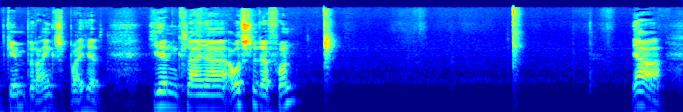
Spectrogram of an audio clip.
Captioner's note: snap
